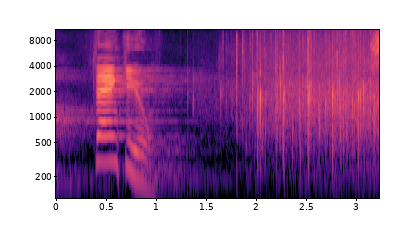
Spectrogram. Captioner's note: applause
